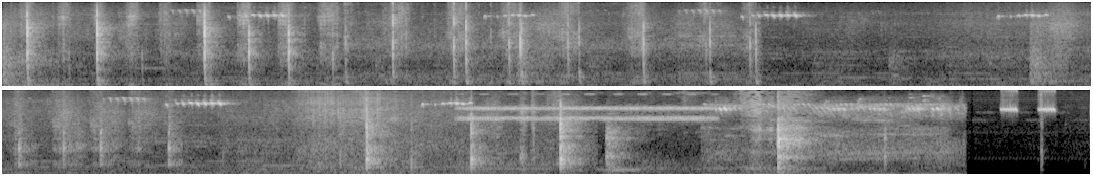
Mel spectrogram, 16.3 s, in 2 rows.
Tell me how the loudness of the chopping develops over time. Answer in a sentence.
The loudness of the chopping goes down, then up.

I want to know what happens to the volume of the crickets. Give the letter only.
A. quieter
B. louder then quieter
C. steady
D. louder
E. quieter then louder
D.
